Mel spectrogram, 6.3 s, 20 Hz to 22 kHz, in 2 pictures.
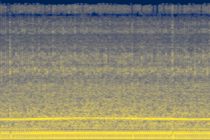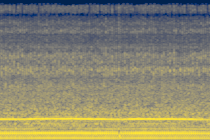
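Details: Mountfield V35 150cc mower (HP414, 38cm cut) after a carb clean; steady hum with occasional sharp pops and clacks breaking in. Owner suspects the carb needle needs sorting; possibly low on fuel. Not confirmed.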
